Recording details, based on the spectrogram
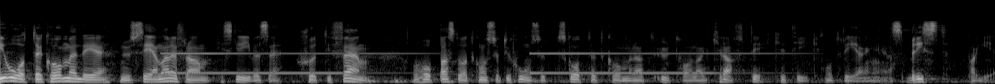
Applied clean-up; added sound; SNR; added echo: none; Alarm; 13 dB; none.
